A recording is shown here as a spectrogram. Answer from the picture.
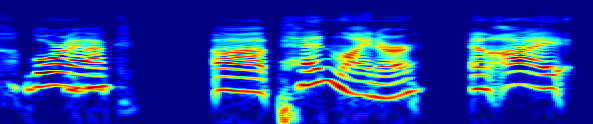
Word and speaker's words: Lorac: then mary katherine recommended this lorac am i saying it right it's carol backwards lorac uh pen liner and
